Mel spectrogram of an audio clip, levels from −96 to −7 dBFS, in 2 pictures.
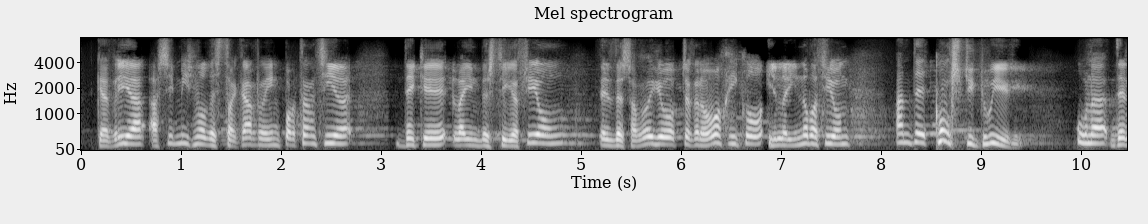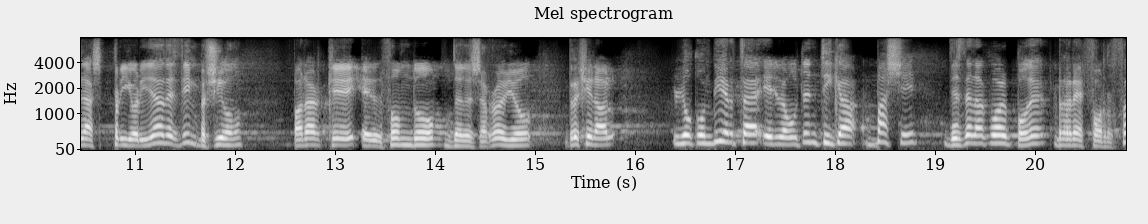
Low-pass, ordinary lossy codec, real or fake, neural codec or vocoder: none; none; fake; codec, 16 kHz, 1 kbps, X-Codec, HuBERT features, trained on balanced general audio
